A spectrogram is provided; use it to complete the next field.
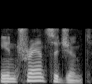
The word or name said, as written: intransigent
